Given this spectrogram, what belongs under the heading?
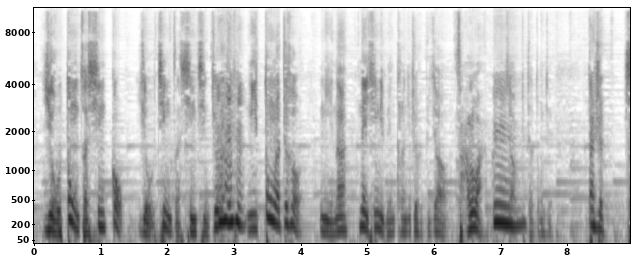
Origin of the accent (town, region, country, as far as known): China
